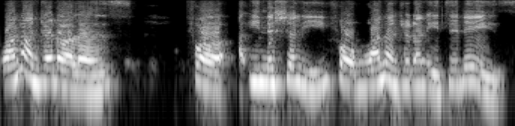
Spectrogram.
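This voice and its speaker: A woman with lively intonation speaks at a medium pitch and a very slow pace. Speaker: webinar participant asking a question. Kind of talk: question to presenter.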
